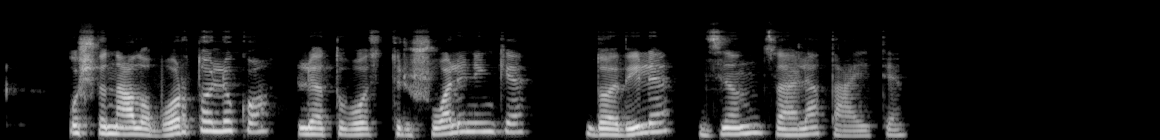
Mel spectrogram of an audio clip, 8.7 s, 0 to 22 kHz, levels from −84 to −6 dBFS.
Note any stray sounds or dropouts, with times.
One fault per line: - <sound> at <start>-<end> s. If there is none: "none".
none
